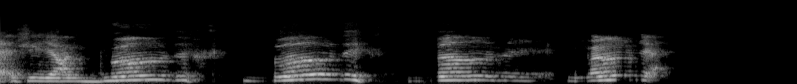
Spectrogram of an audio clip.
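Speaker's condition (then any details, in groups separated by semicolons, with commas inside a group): Cerebral palsy; speech impediment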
